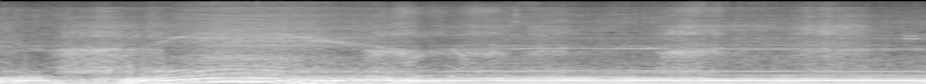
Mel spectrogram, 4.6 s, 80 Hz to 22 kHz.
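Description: A Kawasaki Z800 motorcycle engine revs up and then settles into a steady, loud, close idle.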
